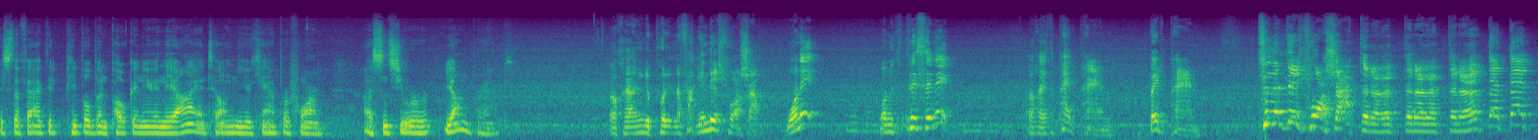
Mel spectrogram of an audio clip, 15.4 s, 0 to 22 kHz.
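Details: Adult man from London with severe Tourette syndrome ('super Tourette's'), diagnosed at 13, with involuntary vocal outbursts and obscene utterances during a phone call; vocal tics with coprolalia (Tourette syndrome).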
